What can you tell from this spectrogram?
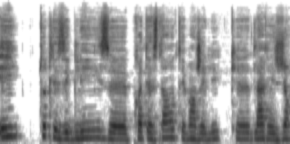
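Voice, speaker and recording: A woman speaks with a Quebec accent at medium pitch. Her intonation is fairly even and her voice somewhat breathy. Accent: Québécois French. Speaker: author and former missionary. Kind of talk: interview. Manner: hesitant, many fillers.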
